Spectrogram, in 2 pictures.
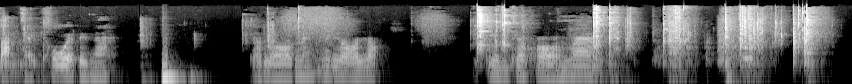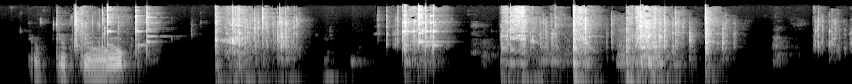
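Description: A metal ladle scrapes against a pan.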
